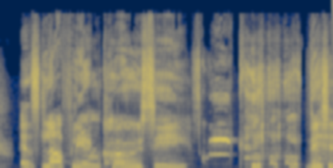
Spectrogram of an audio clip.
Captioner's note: squeaks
